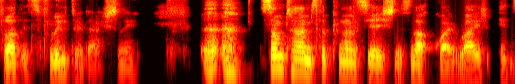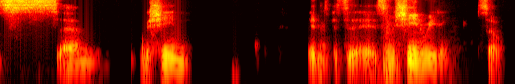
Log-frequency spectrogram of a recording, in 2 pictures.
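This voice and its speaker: A man teaching in a relaxed, informal way, walking through a screen-recorded software tutorial. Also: medium pitch, a little slow, creaky, long pauses, slightly rough. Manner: relaxed, informal explaining while clicking.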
